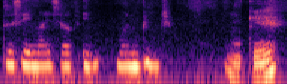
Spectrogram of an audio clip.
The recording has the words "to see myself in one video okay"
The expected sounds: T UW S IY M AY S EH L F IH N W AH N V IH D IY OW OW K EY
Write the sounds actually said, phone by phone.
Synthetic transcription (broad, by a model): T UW S IY M AY S EH L F IH N W AH N B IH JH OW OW K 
